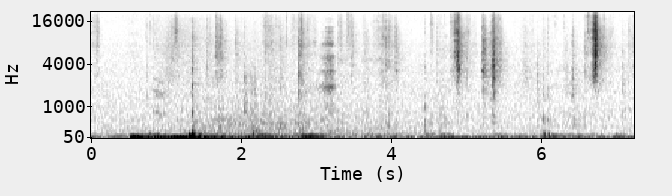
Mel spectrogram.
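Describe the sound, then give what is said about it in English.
A small mini deck of cards is shuffled, giving quick papery riffles and soft slaps in a few uneven bursts, with no voices over it. “Do you like my little mini deck shuffle?”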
